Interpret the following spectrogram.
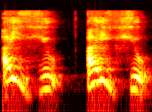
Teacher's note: अयु सख्ती से जुड़ेगा। अयु या पे तशदी है ना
